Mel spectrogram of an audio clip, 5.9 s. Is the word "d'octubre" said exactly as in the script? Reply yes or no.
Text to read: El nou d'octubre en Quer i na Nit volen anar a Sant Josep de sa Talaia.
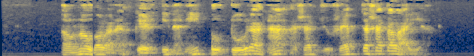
no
